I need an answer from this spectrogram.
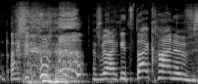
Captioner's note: group laughing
